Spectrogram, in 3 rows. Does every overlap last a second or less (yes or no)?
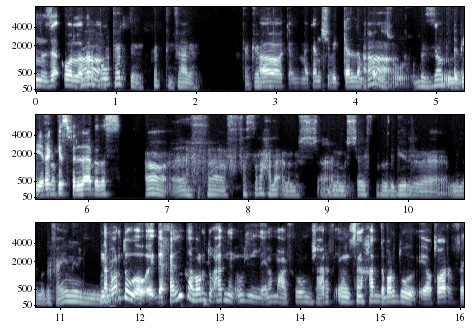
no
